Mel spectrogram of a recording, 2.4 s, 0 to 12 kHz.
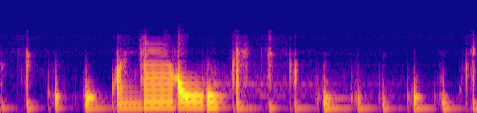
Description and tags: GTCC WH 07
wah, guitar, bpm100, fm, samples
